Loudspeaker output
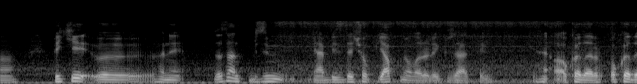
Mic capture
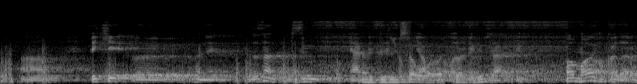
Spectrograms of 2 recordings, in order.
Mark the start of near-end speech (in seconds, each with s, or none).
3.6 s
